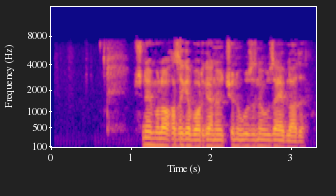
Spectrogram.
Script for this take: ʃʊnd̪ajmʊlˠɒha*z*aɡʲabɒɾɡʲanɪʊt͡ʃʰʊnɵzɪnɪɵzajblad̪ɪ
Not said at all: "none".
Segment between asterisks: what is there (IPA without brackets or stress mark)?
z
